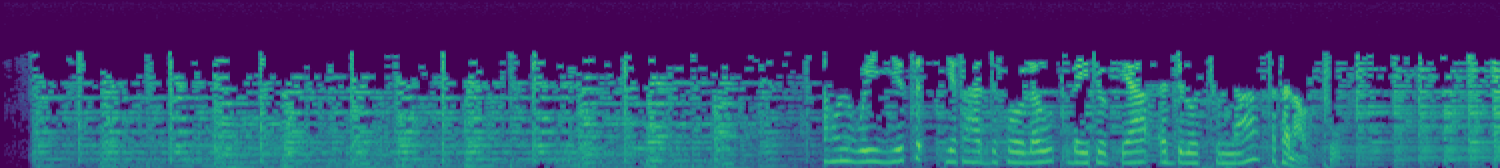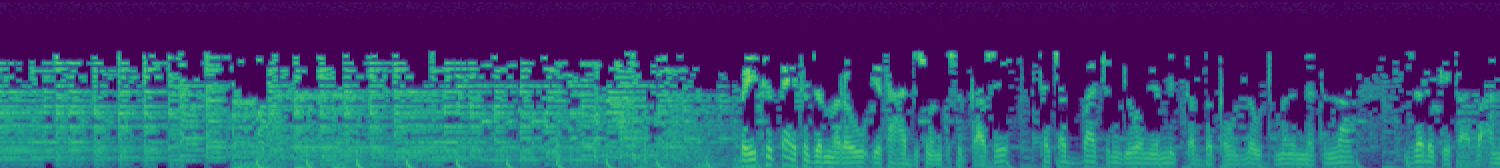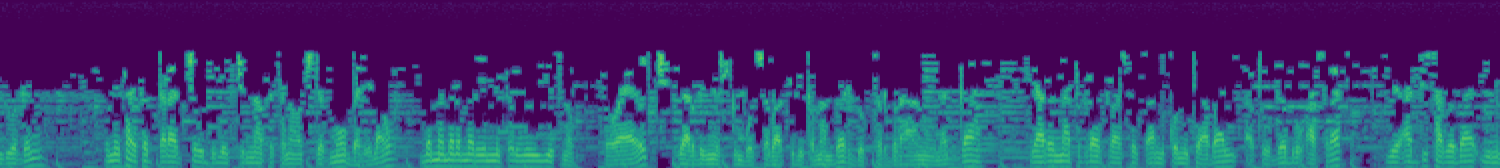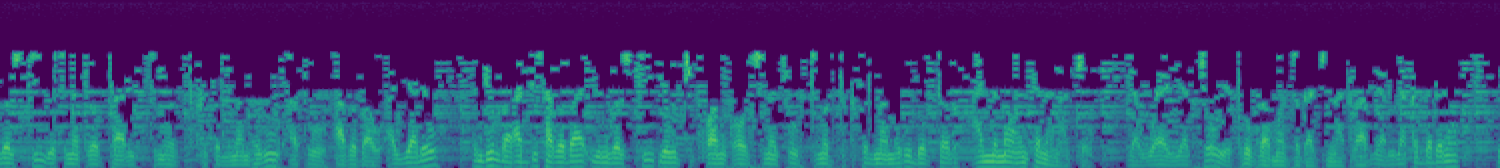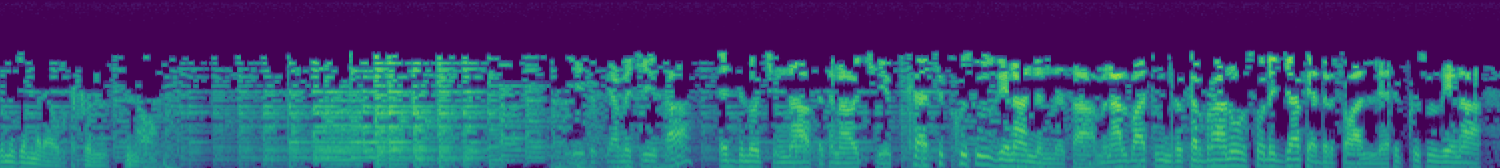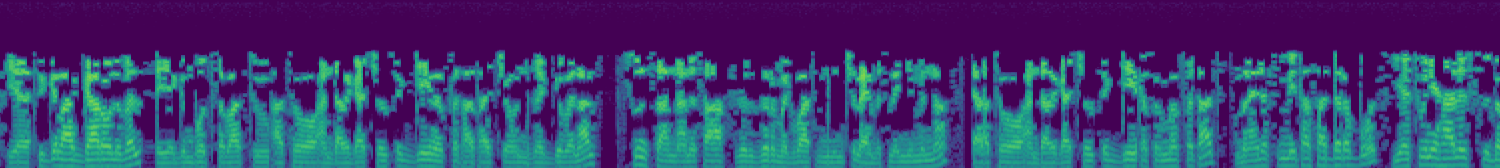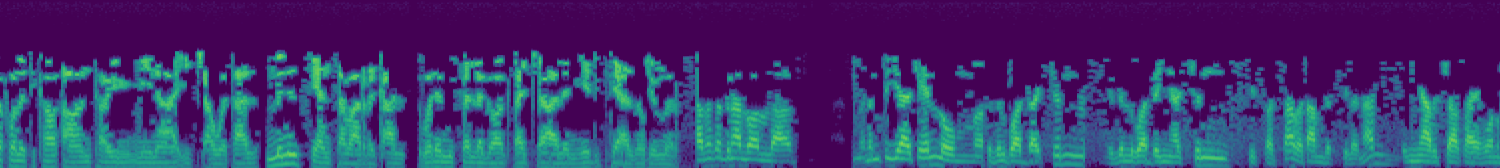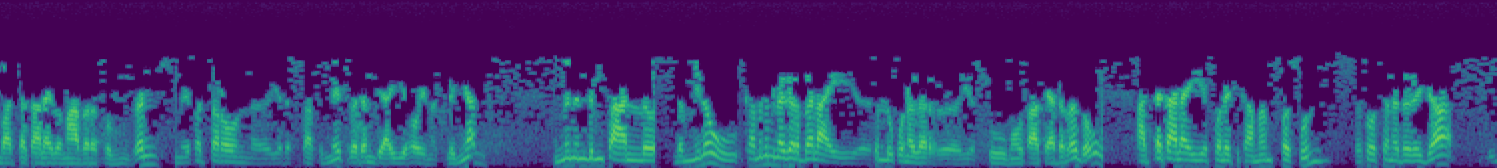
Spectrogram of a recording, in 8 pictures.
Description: ውይይት፡ ፖለቲካዊ የተሃድሶ ለውጥ እርምጃዎች በኢትዮጵያ .. ዕድሎችና ፈተናዎች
